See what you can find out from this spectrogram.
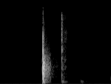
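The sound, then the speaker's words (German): A small plastic bottle dropped onto a table right by the microphone lands with a sharp knock, then a softer second tap a moment later, followed by silence. “Einfach so eine kleine Flasche hier, ne? Lass es nochmal auf den Tisch fallen und mach das Mikro so ganz nah da dran.”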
